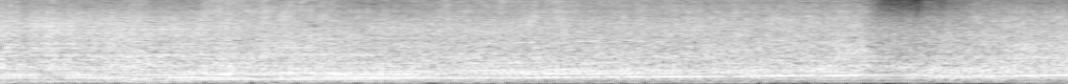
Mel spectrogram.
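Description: Car engines at full throttle as two cars accelerate down a drag strip. The engine note dips briefly about half a second in, then climbs steadily in pitch.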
